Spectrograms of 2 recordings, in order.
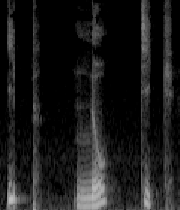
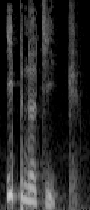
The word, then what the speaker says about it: hypnotique: Remember, at the end, Q-E, K, tic. So H is not pronounced. Hypnotique. Hypnotique.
